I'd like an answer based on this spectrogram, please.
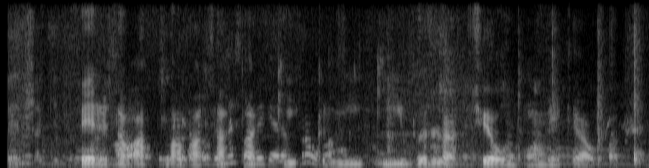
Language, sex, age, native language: Icelandic, male, 13, Icelandic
